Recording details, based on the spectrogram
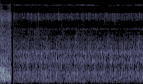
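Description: Reticulate whipray fish curry simmering in a covered pot, a soft, steady bubbling hiss that carries on evenly after a brief knock at the start, fairly faint and close.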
